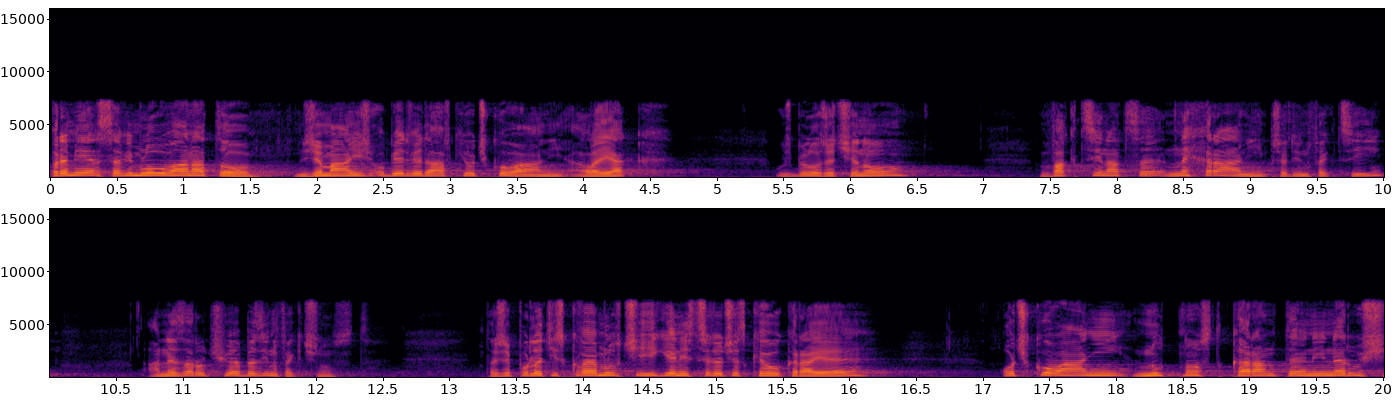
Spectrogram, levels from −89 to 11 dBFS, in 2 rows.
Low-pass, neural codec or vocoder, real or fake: 7.2 kHz; none; real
